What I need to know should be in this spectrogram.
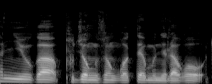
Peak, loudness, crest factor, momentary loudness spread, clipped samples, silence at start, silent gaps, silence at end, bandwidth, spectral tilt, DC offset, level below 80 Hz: -4 dBFS; -24 LUFS; 20 dB; 5 LU; under 0.1%; 0 s; none; 0.1 s; 13 kHz; -7 dB/octave; under 0.1%; -64 dBFS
